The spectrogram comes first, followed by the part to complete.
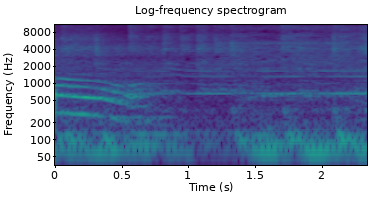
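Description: A goat kid bleating once, the call dipping and dying away about half a second in, over film background music with a steady beat.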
